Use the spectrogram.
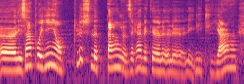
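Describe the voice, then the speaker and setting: A woman speaks with a Quebec accent and lively intonation. The recording is very clean, with a silent background. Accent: Québécois French. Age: 60s. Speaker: vlogger's mother. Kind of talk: casual chat.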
